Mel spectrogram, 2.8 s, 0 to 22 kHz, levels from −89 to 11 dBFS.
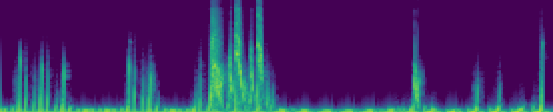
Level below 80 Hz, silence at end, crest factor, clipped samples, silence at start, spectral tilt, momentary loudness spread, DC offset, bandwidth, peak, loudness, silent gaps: -14 dBFS; 0 s; 12 dB; 0.5%; 0 s; -3.5 dB/octave; 13 LU; under 0.1%; 17.5 kHz; 0 dBFS; -13 LUFS; none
